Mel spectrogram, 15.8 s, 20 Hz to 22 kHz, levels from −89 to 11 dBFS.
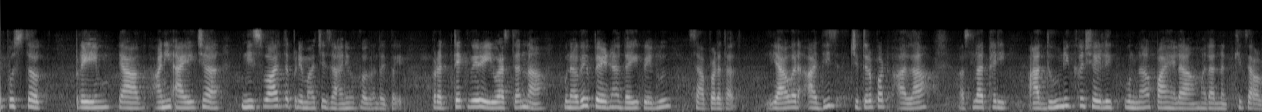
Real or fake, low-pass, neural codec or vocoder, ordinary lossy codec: fake; 7.2 kHz; codec, 16 kHz in and 24 kHz out, 0.8 kbps, FocalCodec, streaming, 65536 codes; none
